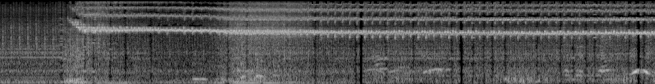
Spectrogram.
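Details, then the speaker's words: Geo Metro, first start after sitting, battery new months earlier: piercing steady high squeal starts as the engine fires and holds over idle; alternator suspected to be failing, not confirmed. "I think the alternator itself is Gone. The battery hasn't died. things about to die."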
